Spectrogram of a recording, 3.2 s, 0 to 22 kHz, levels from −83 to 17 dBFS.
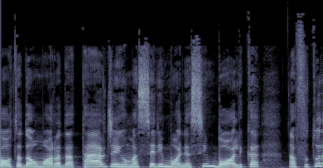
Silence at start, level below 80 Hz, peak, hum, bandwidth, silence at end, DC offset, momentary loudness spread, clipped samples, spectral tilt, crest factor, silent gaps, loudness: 0 s; -46 dBFS; 0 dBFS; none; 20 kHz; 0 s; under 0.1%; 7 LU; under 0.1%; -3.5 dB/octave; 14 dB; none; -13 LUFS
